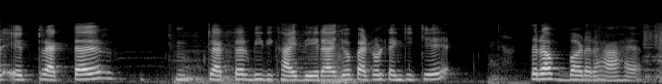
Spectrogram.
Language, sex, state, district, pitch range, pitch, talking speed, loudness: Hindi, female, Jharkhand, Deoghar, 205-235 Hz, 220 Hz, 145 wpm, -19 LUFS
